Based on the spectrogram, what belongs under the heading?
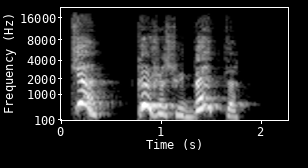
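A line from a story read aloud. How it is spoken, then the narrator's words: Sudden cry. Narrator (French): Tout à coup, Dieu s'écria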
